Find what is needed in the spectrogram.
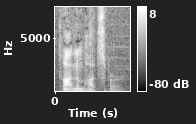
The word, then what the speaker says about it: Tottenham: How do you pronounce that? Really, Tottenham Hotspur. – Tottenham Hotspur. – Okay. – Tottenham. Not Tottenham. – Tottenham. – I thought over here it'd be Tottenham.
